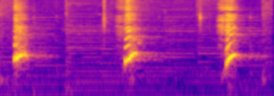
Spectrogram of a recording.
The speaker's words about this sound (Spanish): La ovejita se zampó la zanahoria tan rápido, que le entró hipo.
